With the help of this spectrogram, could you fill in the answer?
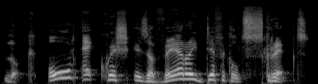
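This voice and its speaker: A man playing an ageing, learned pony explorer in an audio drama, with a dry, measured and hesitant manner. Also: high voice, very animated, husky, no room sound, exaggerated voice. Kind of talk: audio drama character acting.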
